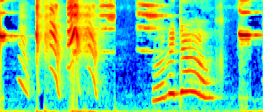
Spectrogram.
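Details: Talking parrot imitating human speech: squeaky, high, voice-like phrases with short gaps, including a longer wavering phrase that rises and then falls near the middle, indoors.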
